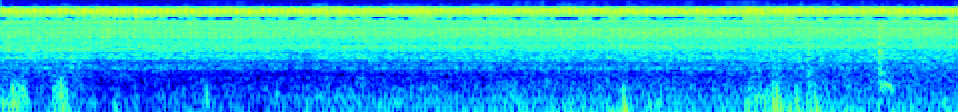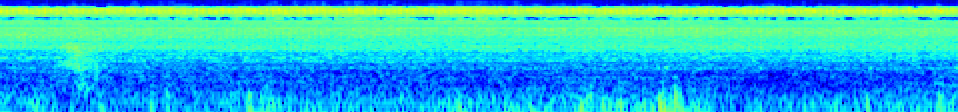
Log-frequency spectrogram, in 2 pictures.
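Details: A vehicle engine idles with a low, continuous rumble throughout, and occasional faint knocks rise above it.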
